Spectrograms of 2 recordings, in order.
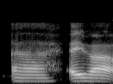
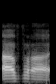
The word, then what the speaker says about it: Ava: And sure, because Ava, or Ava as it is really actually pronounced, is in the common area as well, which is rare the last few days.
